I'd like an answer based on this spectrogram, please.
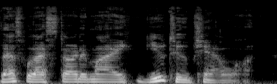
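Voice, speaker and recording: A somewhat breathy man's voice with a dark, mellow tone, an American accent and a fairly slow pace. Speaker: podcast host. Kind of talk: unscripted rant. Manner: halting, repeated words.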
